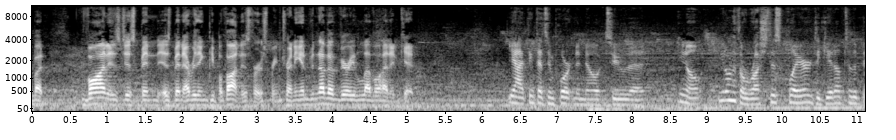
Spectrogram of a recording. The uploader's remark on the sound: Live from spring training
